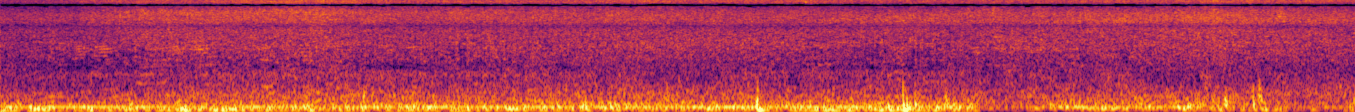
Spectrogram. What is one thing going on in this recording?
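Small waves wash gently onto a shore in the distance.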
